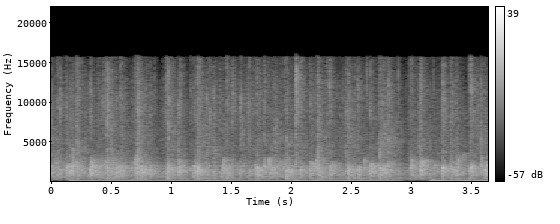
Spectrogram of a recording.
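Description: An audience applauds a discussion panel, many hands clapping in a dense, continuous patter that stays loud throughout, with a low steady hum underneath.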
